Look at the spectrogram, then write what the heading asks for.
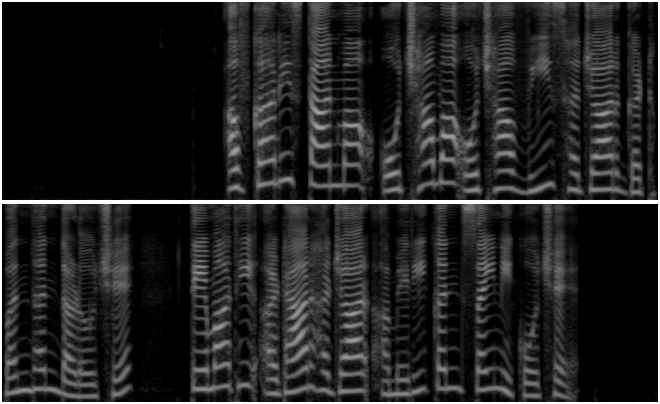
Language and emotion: Gujarati, neutral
